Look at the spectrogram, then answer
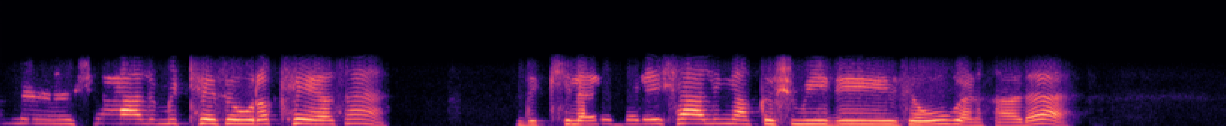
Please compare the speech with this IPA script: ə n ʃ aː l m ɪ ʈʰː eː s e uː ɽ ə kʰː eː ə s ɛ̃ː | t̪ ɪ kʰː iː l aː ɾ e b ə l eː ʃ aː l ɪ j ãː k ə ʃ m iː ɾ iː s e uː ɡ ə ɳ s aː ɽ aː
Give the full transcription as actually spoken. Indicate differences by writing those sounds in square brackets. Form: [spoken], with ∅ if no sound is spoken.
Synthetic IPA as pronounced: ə n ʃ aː l m ɪ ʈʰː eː s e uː [ɾ] ə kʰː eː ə s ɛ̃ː | [d̪] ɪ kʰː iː l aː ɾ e b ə [ɽ] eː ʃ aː l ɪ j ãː k ə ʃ m iː ɾ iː s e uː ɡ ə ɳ s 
